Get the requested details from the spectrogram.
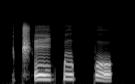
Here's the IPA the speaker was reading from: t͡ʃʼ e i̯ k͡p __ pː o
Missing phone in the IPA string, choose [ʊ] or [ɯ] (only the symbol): ɯ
